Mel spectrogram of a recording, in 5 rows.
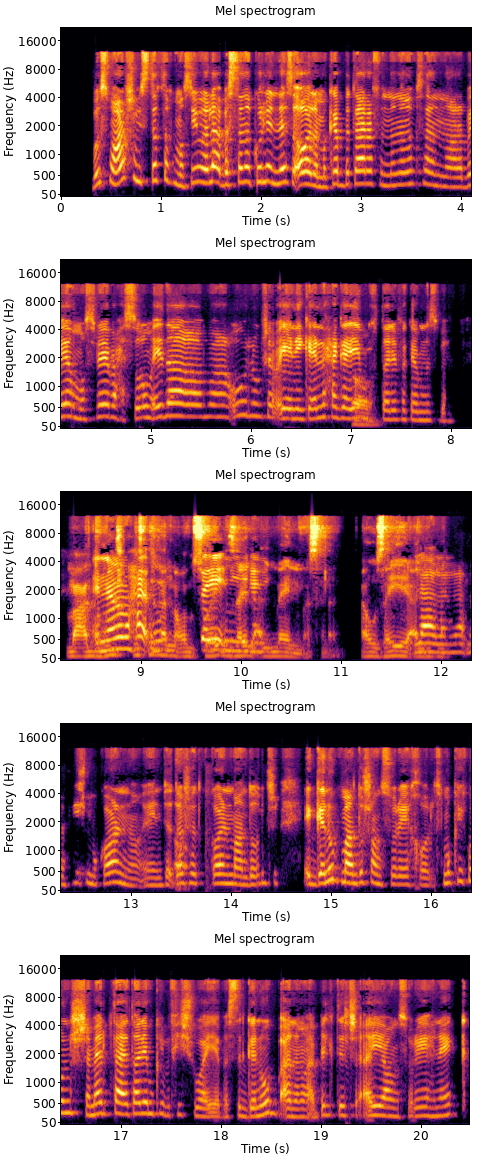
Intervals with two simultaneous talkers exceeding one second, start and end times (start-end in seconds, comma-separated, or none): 8.5-10.3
